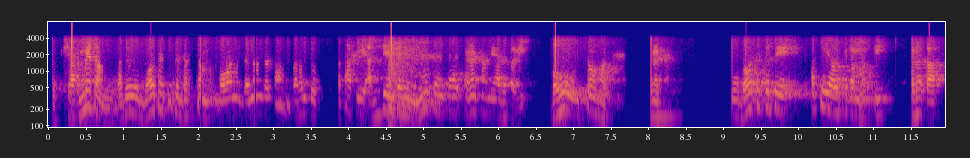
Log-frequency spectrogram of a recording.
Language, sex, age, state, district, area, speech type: Sanskrit, male, 45-60, Karnataka, Dakshina Kannada, rural, conversation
